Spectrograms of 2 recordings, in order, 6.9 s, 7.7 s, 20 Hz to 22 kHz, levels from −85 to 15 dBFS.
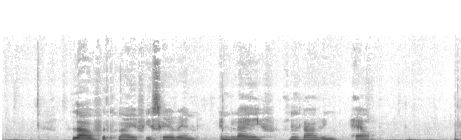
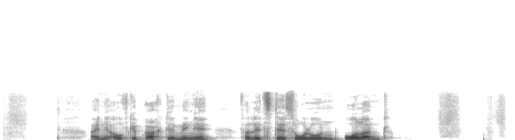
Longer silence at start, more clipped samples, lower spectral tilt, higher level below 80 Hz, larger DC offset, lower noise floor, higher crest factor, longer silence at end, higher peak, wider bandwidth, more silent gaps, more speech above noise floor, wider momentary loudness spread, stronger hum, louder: second, 0.05 s vs 1.35 s; neither; second, -5 dB/octave vs -7 dB/octave; first, -42 dBFS vs -58 dBFS; neither; second, -49 dBFS vs -83 dBFS; about the same, 20 dB vs 20 dB; second, 0 s vs 2.05 s; second, -6 dBFS vs -2 dBFS; first, 16.5 kHz vs 8 kHz; neither; second, 25 dB vs 64 dB; first, 17 LU vs 12 LU; neither; second, -25 LUFS vs -20 LUFS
